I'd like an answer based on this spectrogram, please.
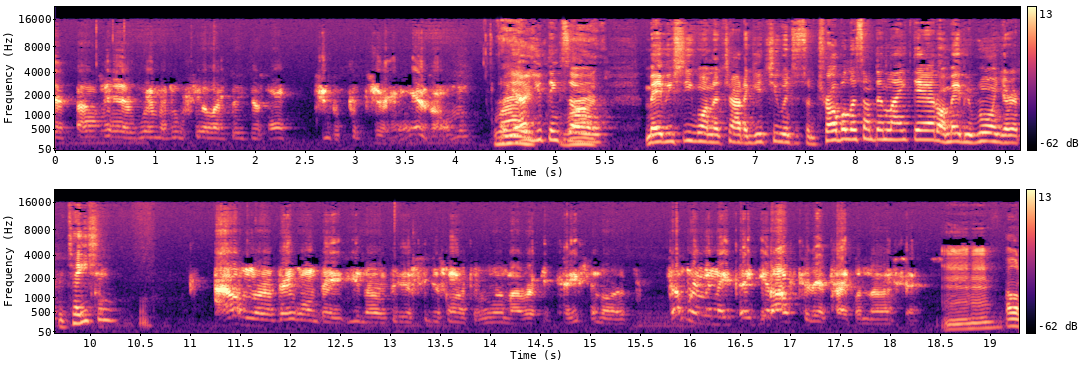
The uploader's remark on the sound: We take phone calls to see what people have to say on this particular subject.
